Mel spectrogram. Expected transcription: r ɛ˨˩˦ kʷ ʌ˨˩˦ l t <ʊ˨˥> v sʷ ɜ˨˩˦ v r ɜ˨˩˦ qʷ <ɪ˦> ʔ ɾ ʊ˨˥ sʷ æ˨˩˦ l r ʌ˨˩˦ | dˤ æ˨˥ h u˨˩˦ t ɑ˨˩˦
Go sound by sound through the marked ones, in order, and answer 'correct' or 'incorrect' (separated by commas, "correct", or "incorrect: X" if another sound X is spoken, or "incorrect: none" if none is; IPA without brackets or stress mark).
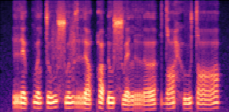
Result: correct, correct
